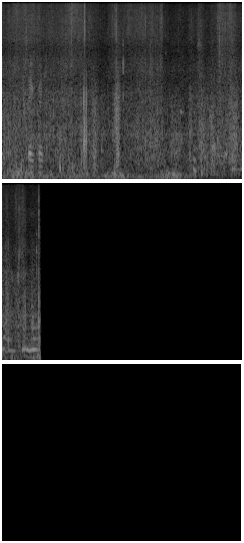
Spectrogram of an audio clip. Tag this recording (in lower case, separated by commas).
outside, rural or natural, speech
